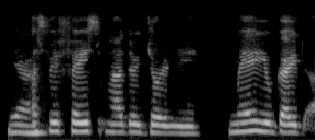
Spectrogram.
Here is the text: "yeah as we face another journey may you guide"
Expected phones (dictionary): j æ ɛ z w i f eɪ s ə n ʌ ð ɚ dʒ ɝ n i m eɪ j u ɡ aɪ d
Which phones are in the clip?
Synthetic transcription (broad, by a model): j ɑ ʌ s w i f eɪ s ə n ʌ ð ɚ dʒ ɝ n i m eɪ j u ɡ aɪ d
